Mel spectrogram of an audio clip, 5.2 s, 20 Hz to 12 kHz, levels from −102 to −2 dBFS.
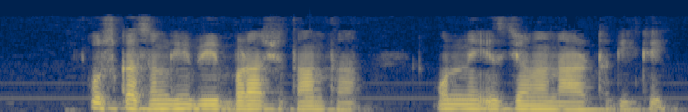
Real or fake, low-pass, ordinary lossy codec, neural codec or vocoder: real; 7.2 kHz; AAC, 48 kbps; none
